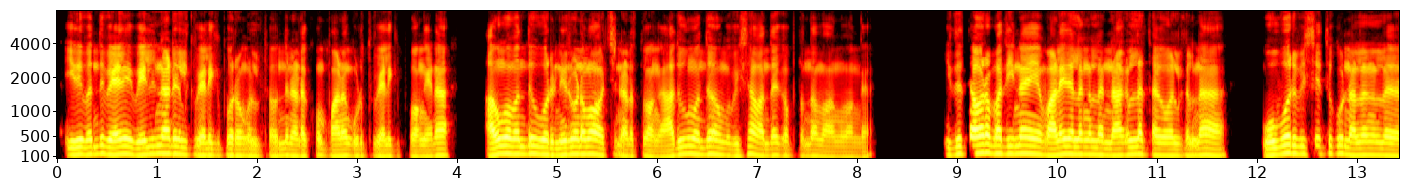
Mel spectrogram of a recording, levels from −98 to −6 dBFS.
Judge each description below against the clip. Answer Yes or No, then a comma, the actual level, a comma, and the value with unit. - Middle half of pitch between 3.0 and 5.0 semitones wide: Yes, average, 4.2 semitones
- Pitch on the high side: No, low, 130 Hz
